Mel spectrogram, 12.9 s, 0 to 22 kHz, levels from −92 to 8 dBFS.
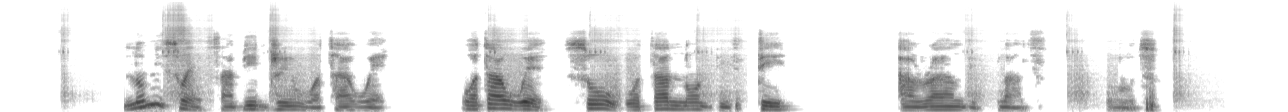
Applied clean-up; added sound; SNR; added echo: neural mask model RNNoise.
